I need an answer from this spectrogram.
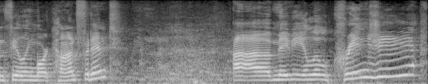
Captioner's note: laughter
